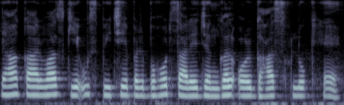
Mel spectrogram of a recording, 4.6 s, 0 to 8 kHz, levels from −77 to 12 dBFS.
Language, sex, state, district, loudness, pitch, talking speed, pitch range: Hindi, female, Arunachal Pradesh, Longding, -15 LUFS, 190 Hz, 180 wpm, 180-200 Hz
